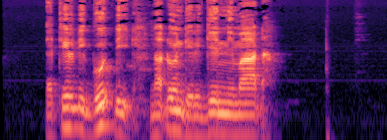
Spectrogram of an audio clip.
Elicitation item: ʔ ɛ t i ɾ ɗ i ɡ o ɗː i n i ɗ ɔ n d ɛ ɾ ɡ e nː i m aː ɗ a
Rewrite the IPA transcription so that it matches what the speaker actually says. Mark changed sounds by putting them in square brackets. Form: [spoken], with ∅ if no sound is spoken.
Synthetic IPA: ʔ ɛ t i ɾ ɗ i ɡ o ɗː i n [a] ɗ ɔ n d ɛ ɾ ɡ e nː i m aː ɗ a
